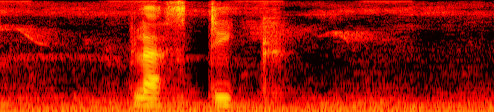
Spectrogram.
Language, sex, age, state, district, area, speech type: Santali, female, 30-45, West Bengal, Birbhum, rural, spontaneous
